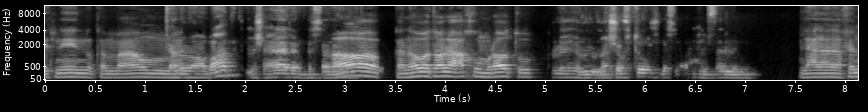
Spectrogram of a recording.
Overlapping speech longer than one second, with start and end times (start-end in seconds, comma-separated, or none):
none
